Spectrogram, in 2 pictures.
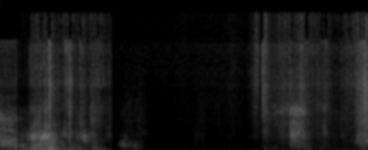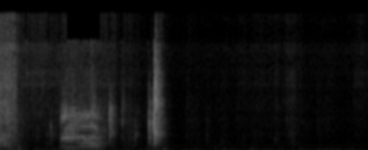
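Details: Rescued pet cat Unagi-kun chatters indoors. After a loud rustling burst comes a faint short mew, then two drawn-out, wavering meows. A click and quiet room noise close the clip.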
